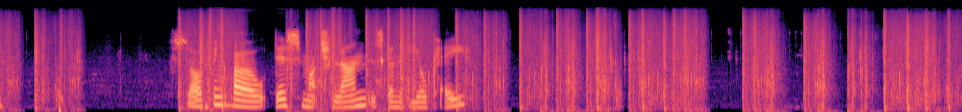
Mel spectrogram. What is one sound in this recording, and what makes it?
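A dirt block crumbles as it breaks.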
